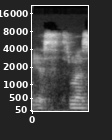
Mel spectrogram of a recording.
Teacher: you just say that the s sound and the th sound separately in that one the th is a little bit less strong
